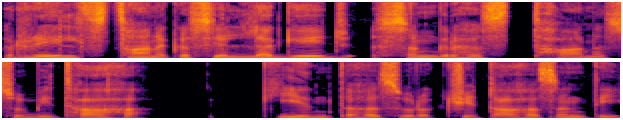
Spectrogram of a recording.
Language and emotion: Sanskrit, fearful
